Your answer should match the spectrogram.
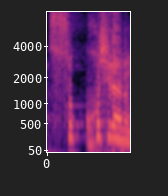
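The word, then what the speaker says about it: סוכות: 초막을 뜻하는 히브리어는 수컷입니다 수컷이 아니라 수컷입니다 그래서 발음에 주의해 주셔야 되는게 괜히 잘못 들으시면 초막절은 수컷들만 지키는 절개구나 이렇게 오해하실 수 있기 때문에 수컷이 아니라 쑥 콧이라는 겁니다 그래서 발음에 꼭 주의해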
